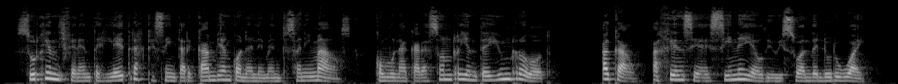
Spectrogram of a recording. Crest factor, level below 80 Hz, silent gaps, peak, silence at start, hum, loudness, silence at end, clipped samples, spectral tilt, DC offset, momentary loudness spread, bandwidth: 18 dB; -58 dBFS; 5.62-5.91 s; -10 dBFS; 0.2 s; none; -28 LUFS; 0.35 s; under 0.1%; -4.5 dB/octave; under 0.1%; 7 LU; 16 kHz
